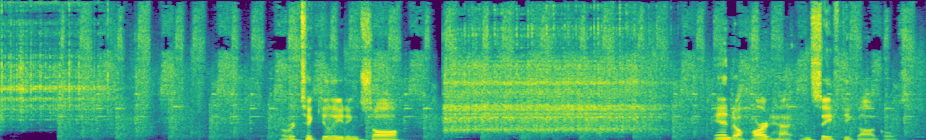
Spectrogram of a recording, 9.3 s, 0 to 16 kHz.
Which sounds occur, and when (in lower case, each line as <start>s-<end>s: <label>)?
0.0s-1.1s: drill
0.0s-9.2s: mechanisms
4.4s-7.0s: power tool
7.1s-9.0s: man speaking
